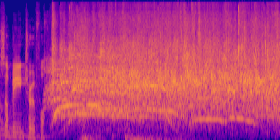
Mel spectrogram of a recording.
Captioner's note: applause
